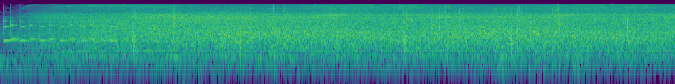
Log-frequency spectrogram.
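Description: Cartoon vacuum suction machine cutting in suddenly and running with a steady rushing hiss as it sucks up scattered papers.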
